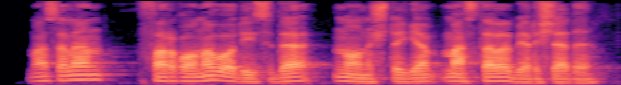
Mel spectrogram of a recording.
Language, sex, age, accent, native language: Uzbek, male, 18-24, Samarqand, Uzbek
